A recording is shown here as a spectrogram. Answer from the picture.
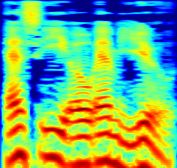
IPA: seomːu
